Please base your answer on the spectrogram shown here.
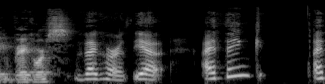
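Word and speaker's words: Weghorst: Yeah, Veghorst. Veghorst.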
